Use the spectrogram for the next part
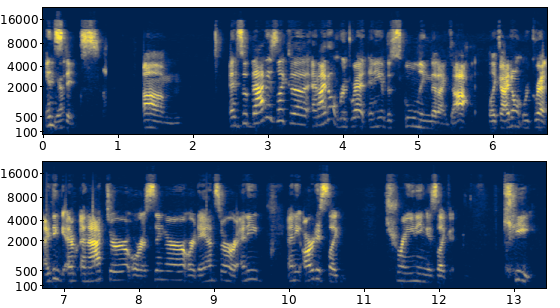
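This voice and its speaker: A woman's voice: a little high, animated, moderate pace, bright, forceful tone. A woman in her thirties, a stage actress and singer, chatting casually as an interview guest, full of fillers and acting out quoted voices. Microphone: video call.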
